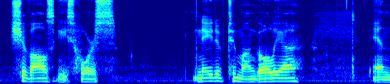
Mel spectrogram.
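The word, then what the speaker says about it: Przewalski: to introduce a rare animal uh this is pronounced shal's horse native to Mongolia and the last remaining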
